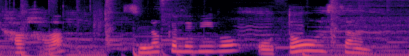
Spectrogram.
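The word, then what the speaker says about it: お父さん: san después, entonces ya el kanji no se lee chichi, no decimos ochichi-san, no. Ya el kanji cambia y se pronuncia to en el caso de papá. Entonces otou-san, okaa-san.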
